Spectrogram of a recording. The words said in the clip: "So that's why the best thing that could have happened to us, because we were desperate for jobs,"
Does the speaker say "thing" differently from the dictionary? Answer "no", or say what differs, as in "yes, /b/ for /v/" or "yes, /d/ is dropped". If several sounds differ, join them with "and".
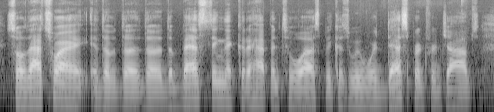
no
